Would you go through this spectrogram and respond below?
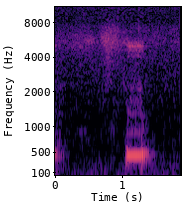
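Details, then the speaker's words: Technosat T888 satellite decoder with no cable connected to the LNB input (39% intensity, 5% quality): a single low, steady beep about a third of a second long in a quiet room. This is the no-signal warning. "so this beep means that there is no signal and you can also see that the signal intensity is that 39% and quality is 5%"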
